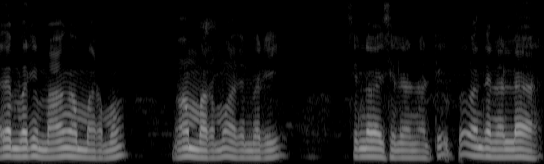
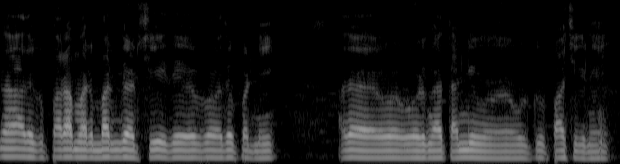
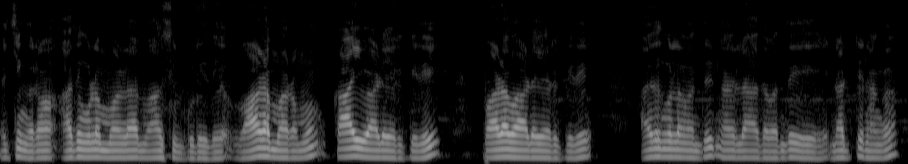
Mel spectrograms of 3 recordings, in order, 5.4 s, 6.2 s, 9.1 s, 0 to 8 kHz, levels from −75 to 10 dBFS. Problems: none marked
